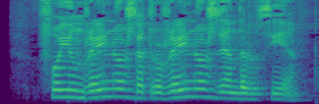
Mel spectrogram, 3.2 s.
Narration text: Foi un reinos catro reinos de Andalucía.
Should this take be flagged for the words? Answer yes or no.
no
